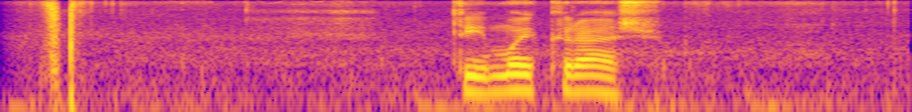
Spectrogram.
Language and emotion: Russian, neutral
